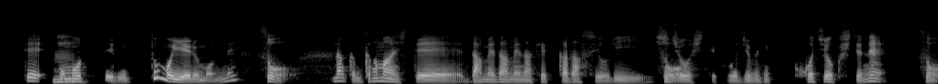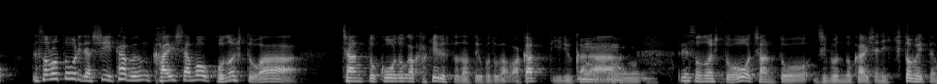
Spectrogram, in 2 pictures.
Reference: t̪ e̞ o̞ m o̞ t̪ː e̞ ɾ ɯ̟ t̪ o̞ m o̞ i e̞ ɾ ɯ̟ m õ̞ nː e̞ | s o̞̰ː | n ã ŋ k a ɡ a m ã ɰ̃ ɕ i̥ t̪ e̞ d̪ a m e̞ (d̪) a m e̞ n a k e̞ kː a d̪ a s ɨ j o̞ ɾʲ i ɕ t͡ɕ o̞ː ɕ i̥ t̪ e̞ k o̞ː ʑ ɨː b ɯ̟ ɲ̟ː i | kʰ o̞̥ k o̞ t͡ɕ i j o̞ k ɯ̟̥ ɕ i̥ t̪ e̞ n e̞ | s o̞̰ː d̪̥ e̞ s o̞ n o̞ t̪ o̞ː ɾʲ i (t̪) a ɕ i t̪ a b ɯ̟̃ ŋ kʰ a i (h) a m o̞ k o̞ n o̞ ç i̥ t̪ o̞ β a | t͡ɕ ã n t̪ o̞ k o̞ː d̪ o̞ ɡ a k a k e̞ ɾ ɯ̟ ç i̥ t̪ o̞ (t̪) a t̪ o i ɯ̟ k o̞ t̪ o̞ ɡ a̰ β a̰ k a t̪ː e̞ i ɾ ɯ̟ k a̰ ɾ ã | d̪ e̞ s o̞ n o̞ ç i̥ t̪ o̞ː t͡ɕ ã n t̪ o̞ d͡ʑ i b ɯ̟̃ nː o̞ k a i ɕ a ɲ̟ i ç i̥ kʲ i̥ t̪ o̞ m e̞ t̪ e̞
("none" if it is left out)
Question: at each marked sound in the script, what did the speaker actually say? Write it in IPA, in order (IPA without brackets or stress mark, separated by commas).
d̪, d̪, ɕ, d̪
